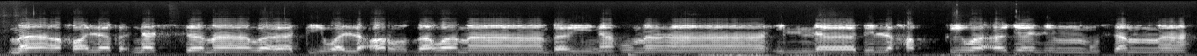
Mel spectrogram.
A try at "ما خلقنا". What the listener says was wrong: Ma kha. Ma khalaq. Ma kha tu kena kalau ma khalaq kha tu kena tebal sikit. Ma khalaqna as-samawati. kha makhraj huruf kha ya ma khalaqna as-sama Dan juga makhraj pada huruf dhad. Wal arda Dha ni dia kena tebal. Kalau wal arda tu dia jadi wal arda tu dia kurang tebal. Dia kena tebal dan sengit mulut sikit.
